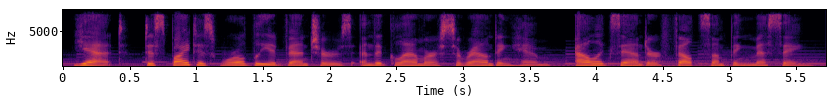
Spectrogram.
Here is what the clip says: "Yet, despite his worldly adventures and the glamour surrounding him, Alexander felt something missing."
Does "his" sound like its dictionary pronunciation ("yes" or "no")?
yes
